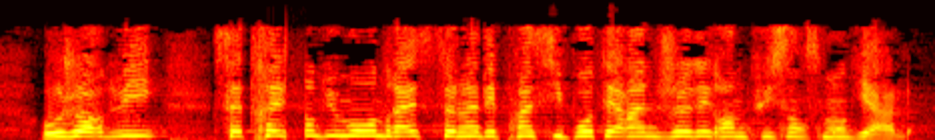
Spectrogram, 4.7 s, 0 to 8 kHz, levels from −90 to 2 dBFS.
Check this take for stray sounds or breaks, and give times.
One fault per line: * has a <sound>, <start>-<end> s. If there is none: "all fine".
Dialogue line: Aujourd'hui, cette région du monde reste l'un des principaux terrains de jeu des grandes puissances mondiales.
* has a dropout, 1.4-1.5 s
